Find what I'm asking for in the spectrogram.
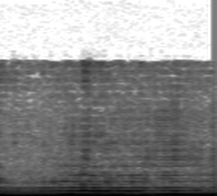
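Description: A bee buzzes steadily and close in the woodland game Firewatch, a continuous droning hum that holds at an even level throughout.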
